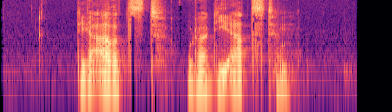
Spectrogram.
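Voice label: "arzt", German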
